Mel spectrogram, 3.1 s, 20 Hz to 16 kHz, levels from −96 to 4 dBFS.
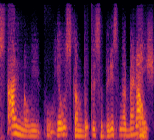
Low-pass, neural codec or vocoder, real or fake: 14.4 kHz; codec, 44.1 kHz, 0.9 kbps, DAC; fake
